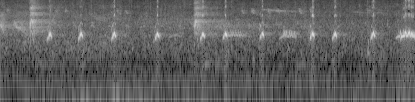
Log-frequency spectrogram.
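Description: European bee-eaters give short, rolling, liquid 'prruip' notes about three times a second, with fainter calls from other birds of the flock behind.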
